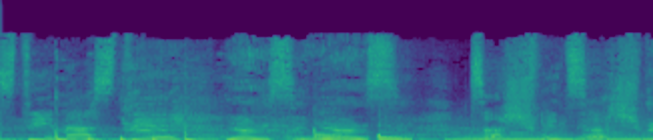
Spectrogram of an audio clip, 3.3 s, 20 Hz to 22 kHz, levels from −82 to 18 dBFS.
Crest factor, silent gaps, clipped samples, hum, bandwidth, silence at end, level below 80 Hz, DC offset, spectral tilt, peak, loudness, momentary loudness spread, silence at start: 12 dB; none; under 0.1%; none; 17 kHz; 0 s; -18 dBFS; under 0.1%; -4.5 dB/octave; 0 dBFS; -13 LUFS; 2 LU; 0 s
